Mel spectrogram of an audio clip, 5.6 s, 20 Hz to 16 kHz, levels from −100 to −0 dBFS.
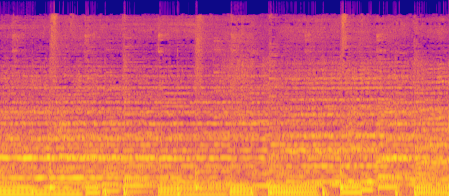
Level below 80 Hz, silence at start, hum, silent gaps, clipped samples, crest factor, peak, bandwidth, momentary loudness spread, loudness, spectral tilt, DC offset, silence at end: -18 dBFS; 0 s; none; none; 0.9%; 8 dB; 0 dBFS; 12.5 kHz; 3 LU; -10 LUFS; -6 dB/octave; 2%; 0 s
